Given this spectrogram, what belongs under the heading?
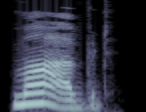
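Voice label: "mobbed", British English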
